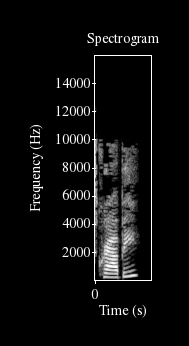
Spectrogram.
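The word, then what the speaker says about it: Crabbe: voice say, "Yes, Miss Crabby?" "It's Crab," she said, startled. "The E is silent.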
